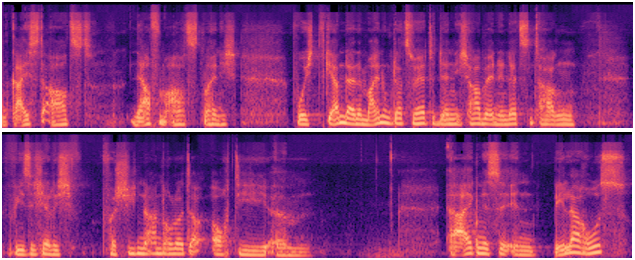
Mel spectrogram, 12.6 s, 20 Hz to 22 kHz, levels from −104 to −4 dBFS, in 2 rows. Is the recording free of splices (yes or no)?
yes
